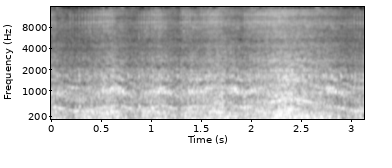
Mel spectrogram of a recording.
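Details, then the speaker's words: Skoda that reportedly knocks only on a cold start, just started cold; it settles into a steady, even idle with no knock or tick; nothing abnormal is heard. "Я нічого не чую, якщо чесно."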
